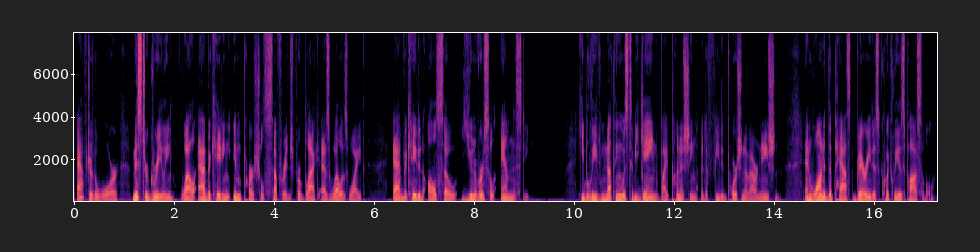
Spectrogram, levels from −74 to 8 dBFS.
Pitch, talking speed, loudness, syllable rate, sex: 125 Hz, 150 wpm, -20 LUFS, 5.4 syllables/s, male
